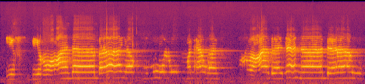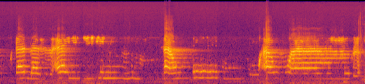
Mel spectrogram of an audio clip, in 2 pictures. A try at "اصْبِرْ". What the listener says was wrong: Sad tadi. Dia mati dengan keadaan itbaq kembang sikit. Kemudian ra tu bagi tipis elok. Isbir ala ma.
